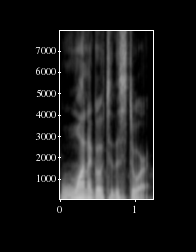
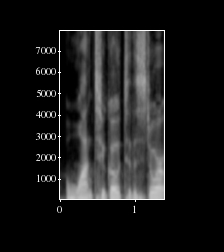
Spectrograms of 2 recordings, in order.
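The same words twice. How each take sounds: First: 'Want to' is run together as 'wanna'. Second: Both words of 'want to' are said in full. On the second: "want to"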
